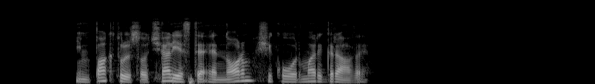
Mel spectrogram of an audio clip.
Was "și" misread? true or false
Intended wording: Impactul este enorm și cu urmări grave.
false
